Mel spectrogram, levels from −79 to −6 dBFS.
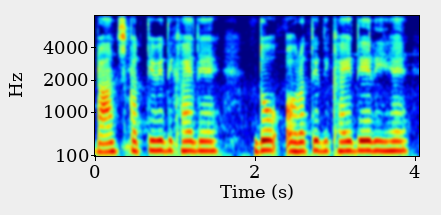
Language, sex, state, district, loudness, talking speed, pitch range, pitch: Hindi, female, Karnataka, Bangalore, -15 LUFS, 165 wpm, 195-205 Hz, 195 Hz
